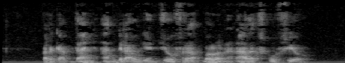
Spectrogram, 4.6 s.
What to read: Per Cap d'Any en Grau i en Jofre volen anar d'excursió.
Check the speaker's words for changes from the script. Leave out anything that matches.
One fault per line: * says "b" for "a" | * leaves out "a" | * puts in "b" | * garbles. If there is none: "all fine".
all fine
